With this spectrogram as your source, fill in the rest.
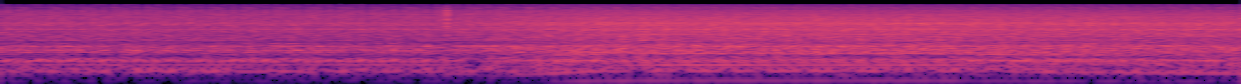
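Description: A car engine idles while its throttle position sensor is adjusted; a steady, loud rumble shifts partway through as the idle speed rises to a fuller, slightly higher drone, with no voices.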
